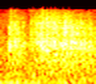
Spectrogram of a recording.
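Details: Endotracheal suctioning with sterile technique in a coughing patient: brief airy hiss of vacuum clearing the suction catheter tubing afterward, followed by supplemental oxygen, easier breathing and return to ventilator.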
